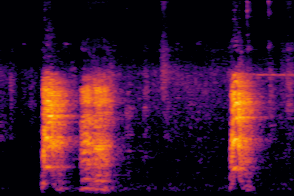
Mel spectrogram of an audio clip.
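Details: German Shepherd dog playing with cushions. It gives two quick, loud, rough barks back to back, then a third bark after a pause of about a second and a half, in a quiet indoor setting.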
